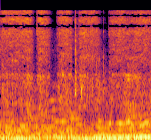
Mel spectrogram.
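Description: Aerosol can of clear protective coat hissing steadily as it is sprayed over a freshly spray-painted picture.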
